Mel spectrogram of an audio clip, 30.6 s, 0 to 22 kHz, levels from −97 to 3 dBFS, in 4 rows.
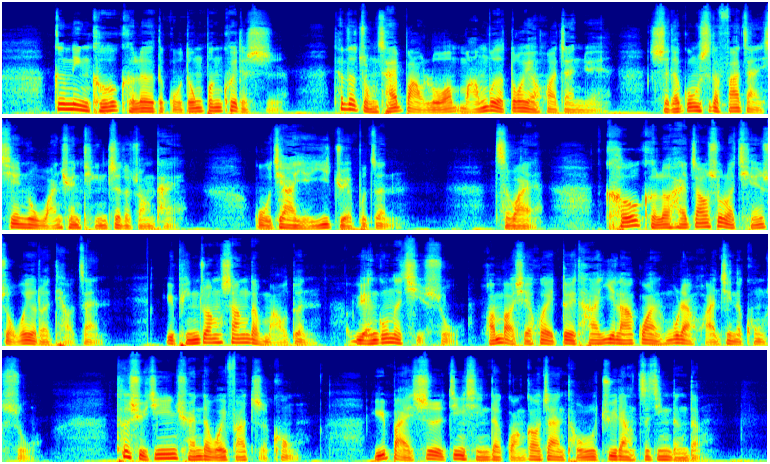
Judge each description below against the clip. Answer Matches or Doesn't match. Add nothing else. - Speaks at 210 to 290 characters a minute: Matches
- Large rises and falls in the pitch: Matches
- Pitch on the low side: Matches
